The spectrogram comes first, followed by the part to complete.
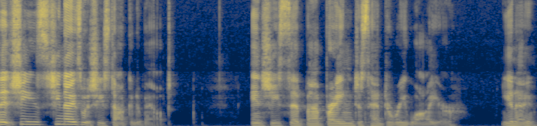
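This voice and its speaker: A woman with a very deep, low voice and vocal fry speaks fairly slowly, swinging very widely in pitch and leaving long, frequent pauses. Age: 50s. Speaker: grief vlogger. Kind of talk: casual personal vlog. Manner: conversational with many fillers.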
